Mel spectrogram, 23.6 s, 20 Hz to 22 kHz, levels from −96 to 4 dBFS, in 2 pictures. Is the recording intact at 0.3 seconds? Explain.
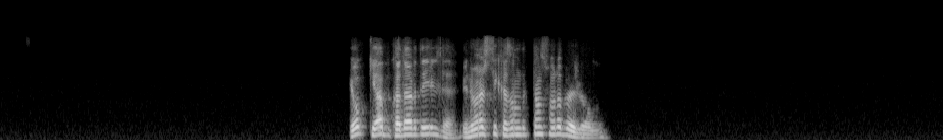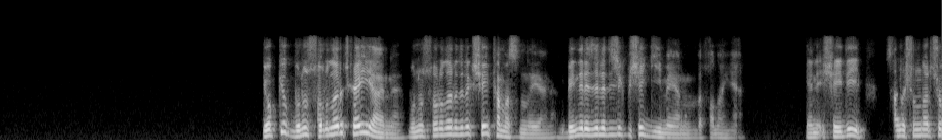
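No. Right around that point, from 0.33 to 0.37 s, there are lost AMR speech frames: two frames, about 40 ms, failed their checks and the wideband decoder filled them by repeating the last good pitch and vocal tract settings at falling gain. The sound fades to near silence within the two frames before recovering weak or rough for a moment. On a spectrogram the harmonics freeze into flat, smeared bands that fade. The waveform shows a short amplitude sag.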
